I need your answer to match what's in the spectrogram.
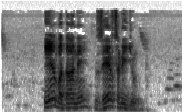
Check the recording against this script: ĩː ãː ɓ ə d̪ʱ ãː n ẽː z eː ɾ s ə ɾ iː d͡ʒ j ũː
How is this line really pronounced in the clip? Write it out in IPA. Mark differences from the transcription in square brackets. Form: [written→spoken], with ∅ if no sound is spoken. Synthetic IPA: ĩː ãː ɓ ə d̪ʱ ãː n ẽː z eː ɾ s ə [ɾ→ɽ] iː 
